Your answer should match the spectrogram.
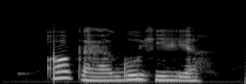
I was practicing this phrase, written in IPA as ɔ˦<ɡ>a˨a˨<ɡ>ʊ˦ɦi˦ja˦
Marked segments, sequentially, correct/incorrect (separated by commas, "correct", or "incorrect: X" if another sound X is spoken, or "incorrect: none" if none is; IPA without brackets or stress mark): correct, correct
